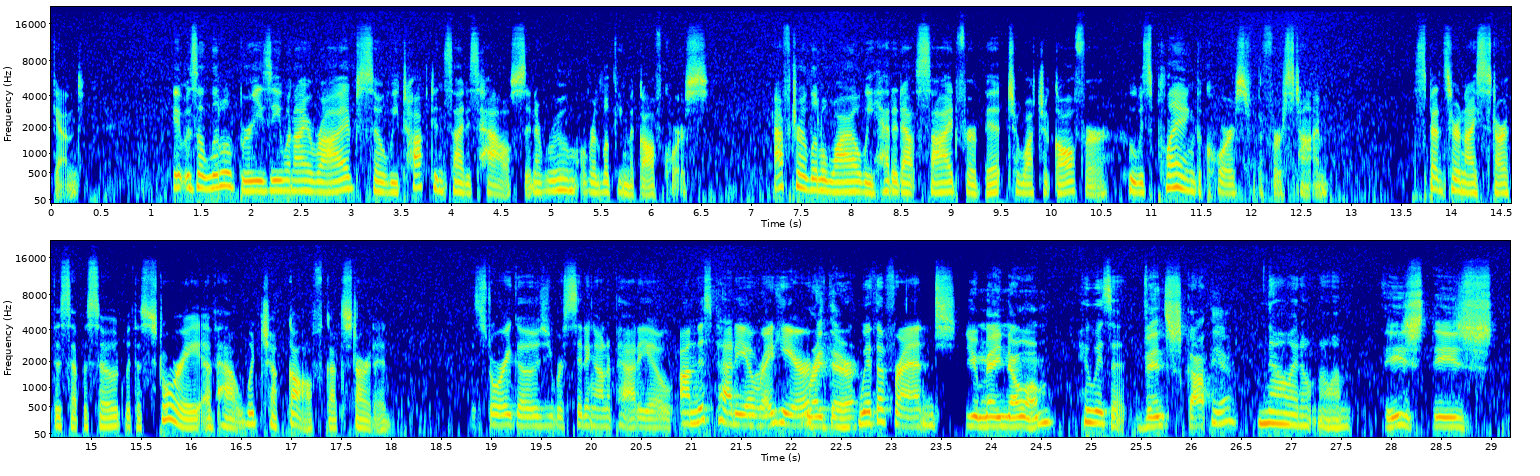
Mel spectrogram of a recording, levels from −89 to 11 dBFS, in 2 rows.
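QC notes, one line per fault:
throughout: overdone noise removal. A noise reducer pushed too hard cuts individual frequency bands down or out whenever they sit close to its noise estimate, taking quieter parts of the speech along, so the background drops and breaks up into twinkling specks.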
